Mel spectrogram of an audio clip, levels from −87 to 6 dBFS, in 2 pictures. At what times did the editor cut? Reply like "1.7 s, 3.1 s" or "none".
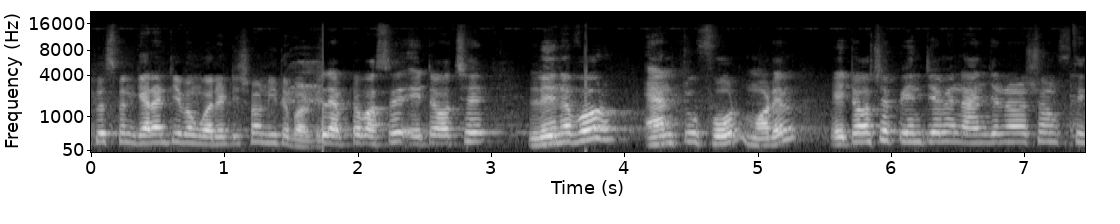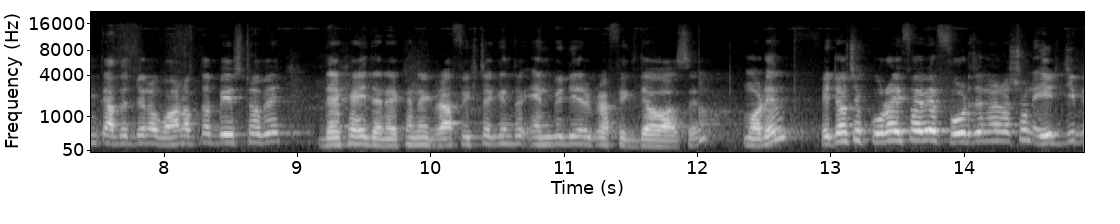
1.7 s, 7.3 s, 12.2 s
